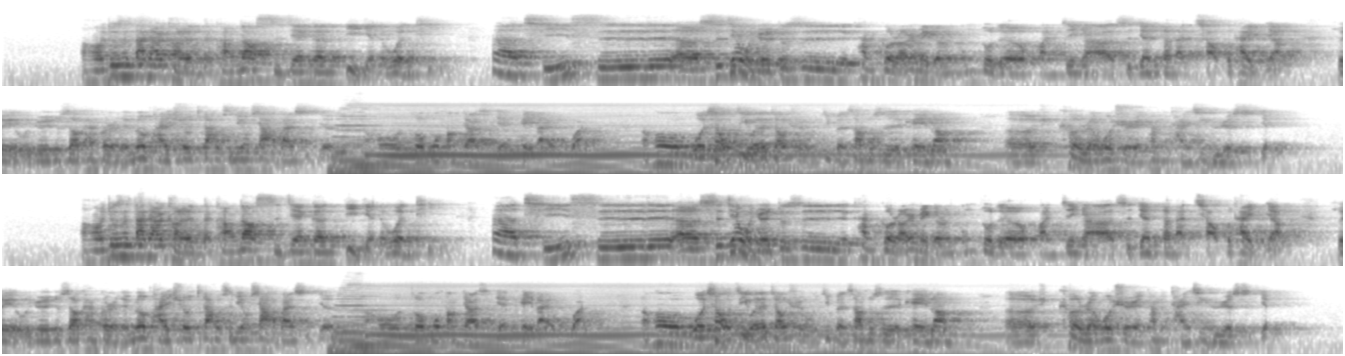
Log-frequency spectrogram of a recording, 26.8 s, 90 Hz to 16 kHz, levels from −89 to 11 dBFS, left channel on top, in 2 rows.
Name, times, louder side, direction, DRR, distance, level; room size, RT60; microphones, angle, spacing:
voice 1, 0.8-4.2 4.9-16.8 17.0-19.2 19.8-22.9 23.4-26.1, right 2 dB, 50° right, 4 dB, 2.9 m, -30 dB
sound 1, 16.7-24.2, left 1 dB, 25° right, 3.6 m, -34 dB
21.0 x 18.5 x 7.6 m, 1.1 s
head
